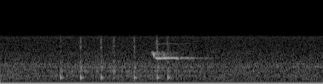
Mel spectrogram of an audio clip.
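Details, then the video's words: A scops owl gives one brief, plain whistled hoot that drops slightly in pitch, heard over a low steady hum and a few soft ticks. "scops owl calling"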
